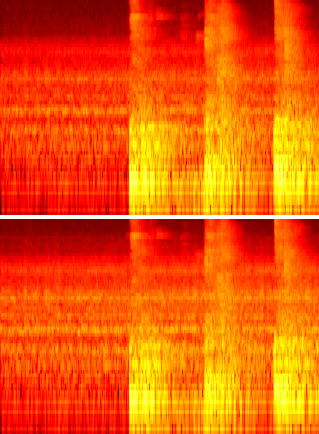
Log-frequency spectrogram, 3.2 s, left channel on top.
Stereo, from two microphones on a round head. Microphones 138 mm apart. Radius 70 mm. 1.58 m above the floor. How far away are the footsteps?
About 1.6 m.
